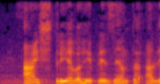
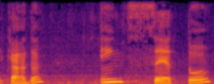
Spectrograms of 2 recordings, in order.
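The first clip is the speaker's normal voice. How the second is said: each word said slowly, with long pauses between; slow dictation for young writers; dictation pace; slower than usual. Shown as a demonstration. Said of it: "Agora vamos copiar".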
